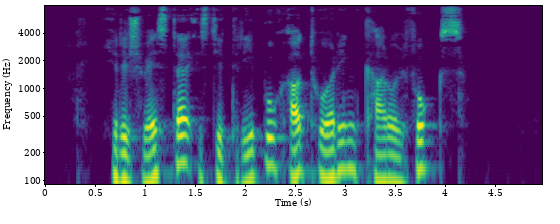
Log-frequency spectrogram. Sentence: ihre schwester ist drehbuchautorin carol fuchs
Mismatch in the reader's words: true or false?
true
